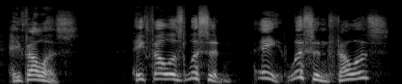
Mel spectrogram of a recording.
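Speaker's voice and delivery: high pleading little voice; whiny little guy. Retold or imitated. Host voicing the little guy nagging the fellas, high whiny voice.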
